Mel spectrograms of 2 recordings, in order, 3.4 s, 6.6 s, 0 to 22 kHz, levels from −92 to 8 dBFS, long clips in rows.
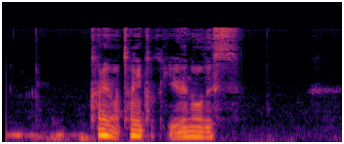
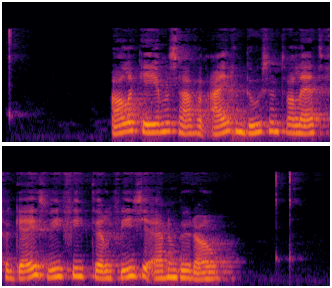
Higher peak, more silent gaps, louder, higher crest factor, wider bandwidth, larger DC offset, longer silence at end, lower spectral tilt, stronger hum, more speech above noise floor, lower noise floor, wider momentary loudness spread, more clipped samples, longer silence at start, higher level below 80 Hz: about the same, -6 dBFS vs -8 dBFS; neither; about the same, -23 LUFS vs -22 LUFS; about the same, 18 dB vs 14 dB; about the same, 11.5 kHz vs 11.5 kHz; neither; about the same, 1.05 s vs 0.95 s; about the same, -6 dB/octave vs -6.5 dB/octave; neither; second, 40 dB vs 52 dB; second, -62 dBFS vs -73 dBFS; first, 23 LU vs 16 LU; neither; second, 0.05 s vs 1.1 s; first, -48 dBFS vs -64 dBFS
